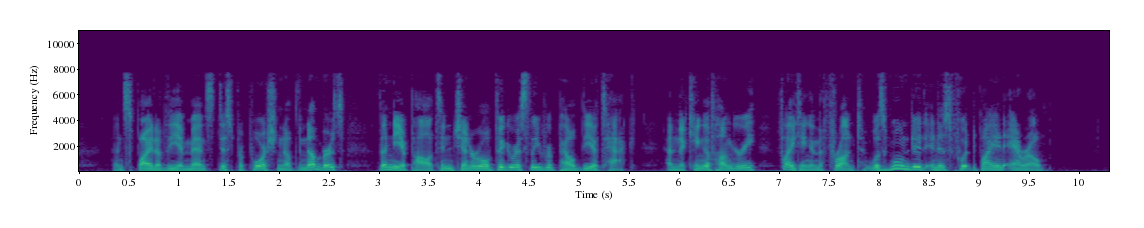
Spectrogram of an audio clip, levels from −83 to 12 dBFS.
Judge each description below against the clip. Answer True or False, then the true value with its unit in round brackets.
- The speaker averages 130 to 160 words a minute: False (190 wpm)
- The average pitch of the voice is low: True (125 Hz)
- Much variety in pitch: True (6.8 semitones)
